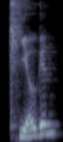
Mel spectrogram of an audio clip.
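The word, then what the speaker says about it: Keoghan: and they just cast Barry kogan I believe is how you say his last name uh to be in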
